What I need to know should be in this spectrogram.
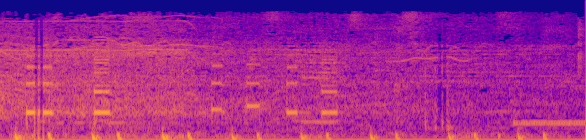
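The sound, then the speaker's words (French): Telephone keypad tones open a song: a series of short beeps at different pitches over a steady thumping beat, ending in a sustained low tone. “C'est un téléphone, ça, j'ai reconnu.”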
